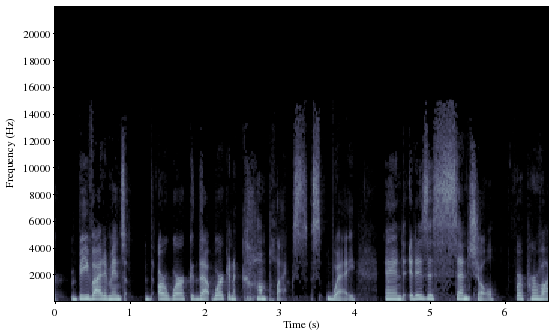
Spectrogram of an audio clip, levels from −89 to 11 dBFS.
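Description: Nothing in the recording calls for comment, since there's no technical fault anywhere in it.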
